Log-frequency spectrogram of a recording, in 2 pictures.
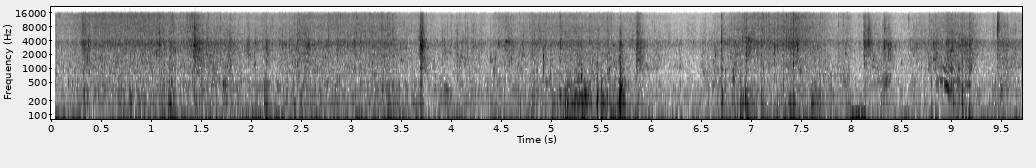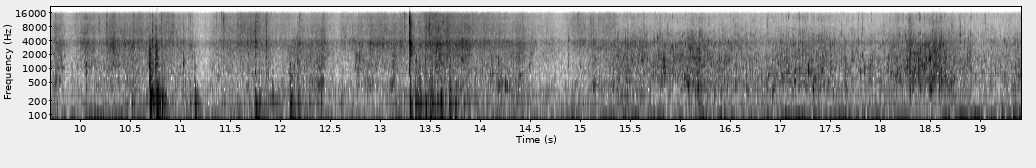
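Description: People wading and pushing through reeds and brush in a marsh: rustling stems, footsteps and water sloshing, with a few sharp knocks.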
